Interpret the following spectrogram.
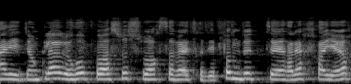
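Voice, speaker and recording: This woman speaks with a high pitch at a moderate pace. Her intonation is monotone and flat. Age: 40s. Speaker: vlogger. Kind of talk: casual vlog narration. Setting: outdoors.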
